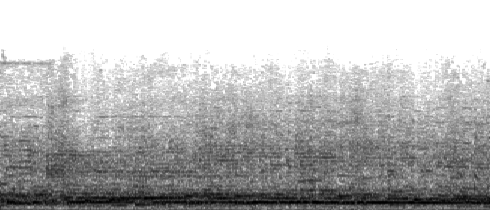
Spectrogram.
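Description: Saxophone section of an Andean orquesta típica holding long, loud low notes together.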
